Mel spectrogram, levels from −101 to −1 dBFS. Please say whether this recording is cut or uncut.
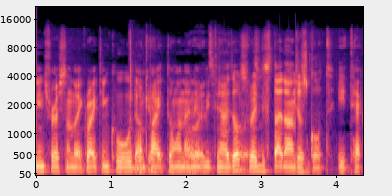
cut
